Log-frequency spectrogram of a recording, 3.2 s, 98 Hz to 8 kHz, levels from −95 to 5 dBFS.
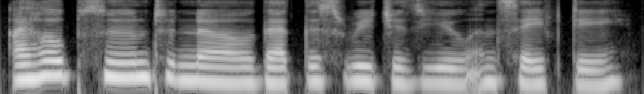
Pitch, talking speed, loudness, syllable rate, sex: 185 Hz, 205 wpm, -18 LUFS, 4.5 syllables/s, female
